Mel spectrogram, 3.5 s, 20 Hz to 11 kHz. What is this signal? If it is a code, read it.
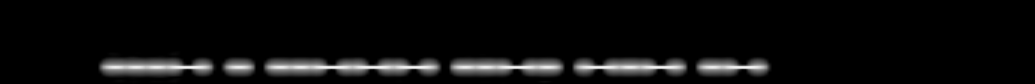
Morse code, heard as a keyed tone, about 36 wpm, 700 Hz. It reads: VE2FKA
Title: DXCC-100 Call Signs - 6 Characters - Repeated 3x - 35wpm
